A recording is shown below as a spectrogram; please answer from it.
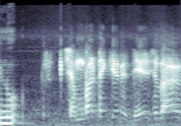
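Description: Speech only: a man's voice stops just after the start, and after a short pause a second voice speaks over a telephone line, sounding thin and narrow.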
